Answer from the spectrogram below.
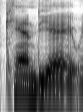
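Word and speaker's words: Kandie: And I was like, Kibiwot Candy, which is how we pronounce his name. Wrong on the Malcolm Gladwell podcast as well. It's Candier, we now know, but I didn't even know the correct name at the time.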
